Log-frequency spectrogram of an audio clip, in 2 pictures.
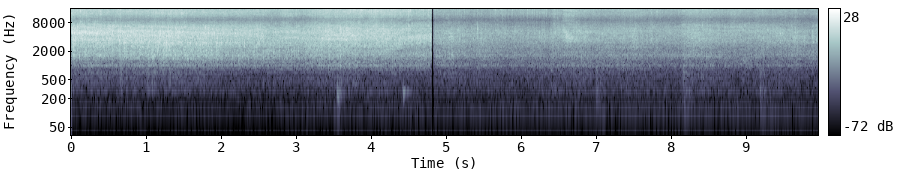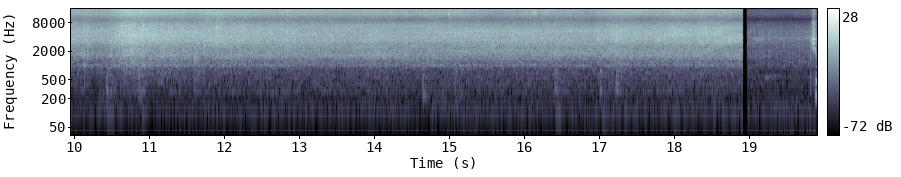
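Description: Sorrel leaves (chukkakura) frying in the same oil used for green chillies, a loud hissing sizzle that surges at first, then settles into a steady crackling fry with faint stirring, close up and with no voices.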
